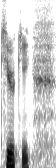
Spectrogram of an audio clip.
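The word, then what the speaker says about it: Circe: creature her name is kirky often pronounced as seriously with the sea but the greek is more like kirky they were on another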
